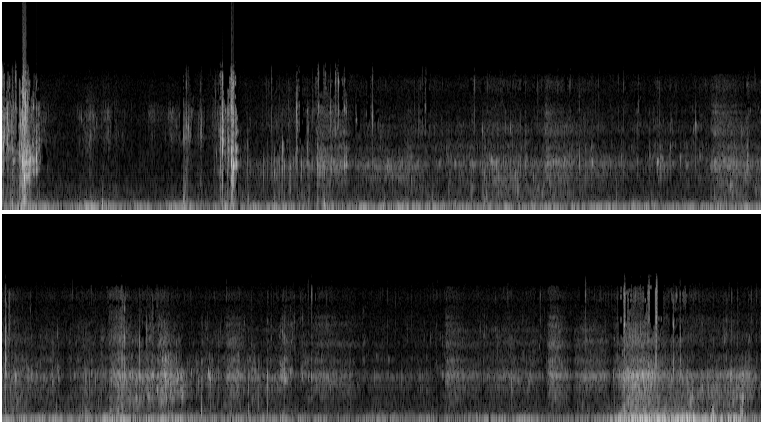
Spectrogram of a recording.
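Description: Water sloshing and gurgling around a camera at the sea surface during snorkeling. Two sharp splashes come near the start and about four seconds in, and a louder surge of water noise builds near the end.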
